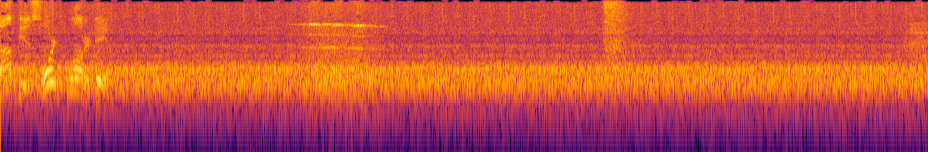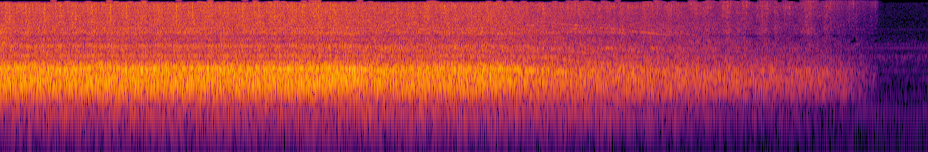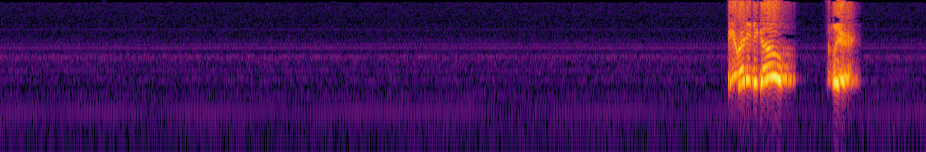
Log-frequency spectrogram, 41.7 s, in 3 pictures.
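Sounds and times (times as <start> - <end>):
trains: 0.0 - 27.1, 38.7 - 40.7.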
